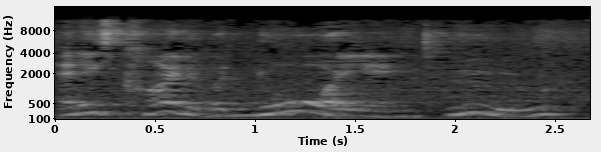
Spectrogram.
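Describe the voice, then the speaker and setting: A woman voicing a silly, dopey ghost in a puppet show, with a goofy, halting delivery. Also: on the low side, expressive, darkish tone. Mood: nervous pleading. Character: silly, dopey, talkative bigger brother ghosts. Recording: echoey, distant, faintly noisy room.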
